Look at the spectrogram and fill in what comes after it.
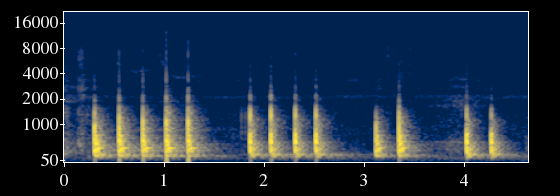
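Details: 1973 Porsche 914 body panel near the door, tapped by knuckle during trim removal: rings like solid metal except one spot that thuds dully over thick built-up body filler (bondo).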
